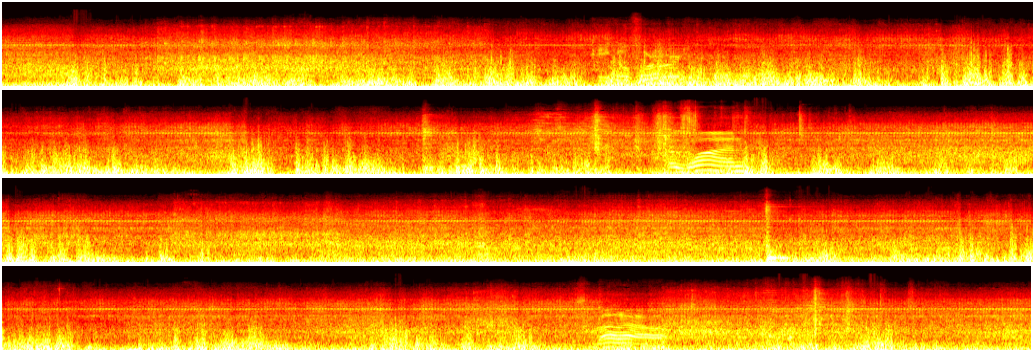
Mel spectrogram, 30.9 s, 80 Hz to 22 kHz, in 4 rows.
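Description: Caterpillar 988 wheel loader's diesel engine running steadily under load while it holds a CAT D9H dozer up off the ground, with a steady high whine over the rumble.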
